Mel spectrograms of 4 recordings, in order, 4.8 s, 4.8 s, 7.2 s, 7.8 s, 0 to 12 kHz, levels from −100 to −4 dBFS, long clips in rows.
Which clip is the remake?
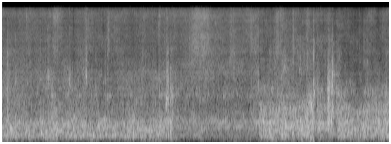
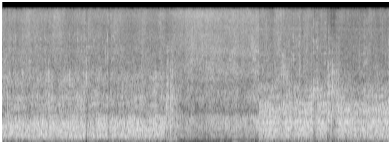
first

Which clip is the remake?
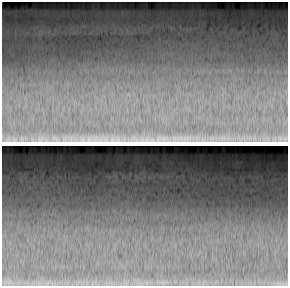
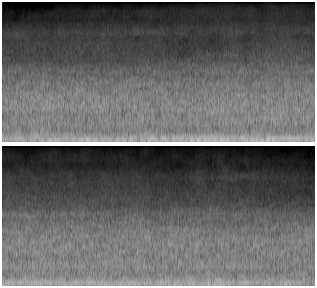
second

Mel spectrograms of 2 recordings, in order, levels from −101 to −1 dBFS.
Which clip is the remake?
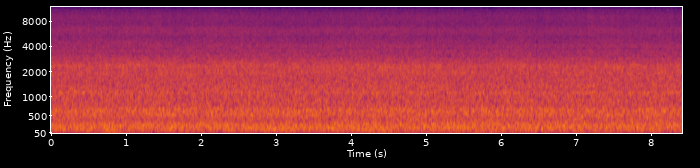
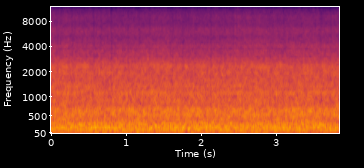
second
